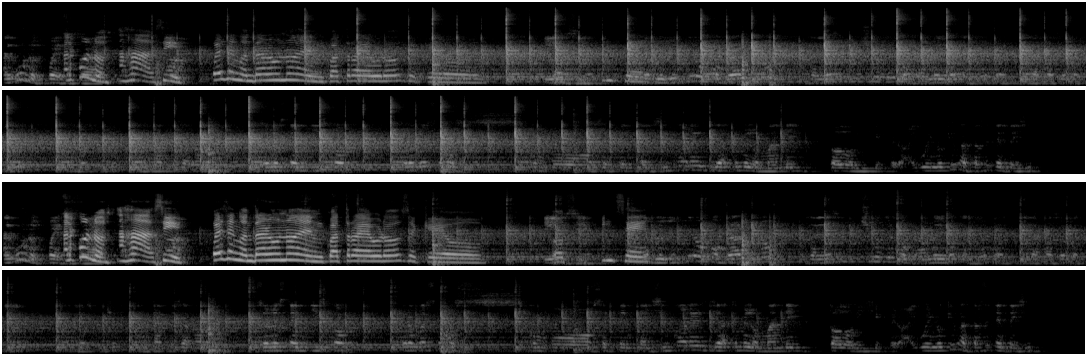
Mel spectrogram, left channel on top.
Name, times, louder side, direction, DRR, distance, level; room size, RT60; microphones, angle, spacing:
voice 1, 0.0-1.1 1.6-1.8 5.4-6.0 6.3-11.1 11.4-13.0 13.3-14.4 14.8-21.1, left 1 dB, 45° right, 2.5 m, -45 dB
voice 2, 0.6-1.8 2.1-4.8 5.5-5.6 6.0-6.5, right 6 dB, 65° right, 0.5 m, -31 dB
sound 1, 1.0-18.8, left 9 dB, 90° left, 0.4 m, -39 dB
sound 2, 1.5-3.5 3.8-6.6 7.0-11.2 11.5-12.4 12.7-14.5 14.9-15.8 16.1-16.8 17.3-17.6, equal, ahead, 1.4 m, -50 dB
8.4 x 4.9 x 6.4 m
head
